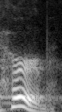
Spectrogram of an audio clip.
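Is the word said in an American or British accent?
British. It is said in a British accent. "But in British English, they say herb"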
